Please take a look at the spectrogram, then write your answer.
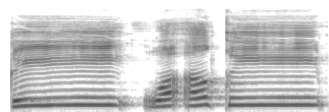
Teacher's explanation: قوف کو موٹا کریں گے، یا مدہ ایک الف مقدار میں کھینچیں گے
